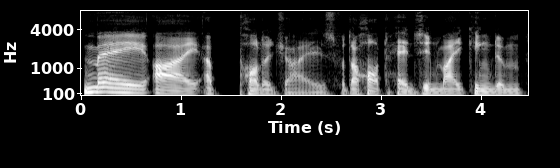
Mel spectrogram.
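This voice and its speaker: A man voicing the antlered king of the elves, smooth and languid, in an audiobook reading. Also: sits low, expressive, slow pace, sharp tone, no echo, voice pushed down, exaggerated voice. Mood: lazy. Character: ancient stinking antlered male elf king, lazy and menacing.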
